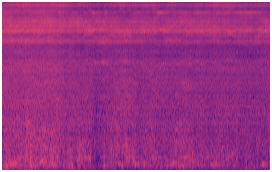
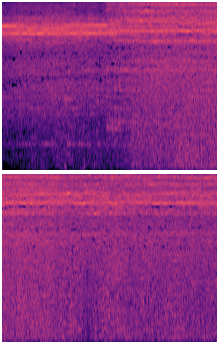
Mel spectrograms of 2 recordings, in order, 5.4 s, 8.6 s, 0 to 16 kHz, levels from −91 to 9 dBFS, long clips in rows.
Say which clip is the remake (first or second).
first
